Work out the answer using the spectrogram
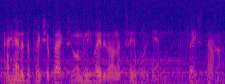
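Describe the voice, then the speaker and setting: A bass-voiced man talks quickly over background music in a poor-quality old radio broadcast. He's an actor in a 1940s radio drama, both narrator and lead, voicing a hard-boiled private eye who recounts his case in a wry, world-weary way.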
